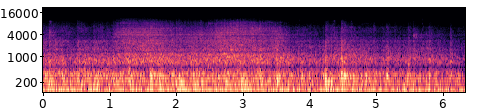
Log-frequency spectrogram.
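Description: Freight train rolling past, its steel wheels clattering over the rail joints amid a steady rumble.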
